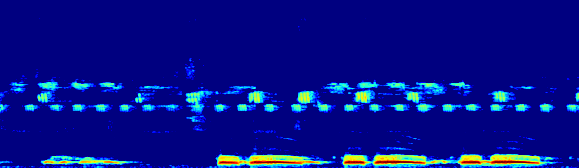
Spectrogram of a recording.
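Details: Decoy spotted dove calling to attract wild doves: a soft wavering coo, then three loud paired coos, each a brief note followed by a drawn-out descending hoot, over faint continuous high-pitched insect chirping.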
